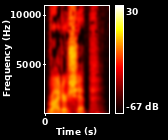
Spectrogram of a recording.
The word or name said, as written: ridership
